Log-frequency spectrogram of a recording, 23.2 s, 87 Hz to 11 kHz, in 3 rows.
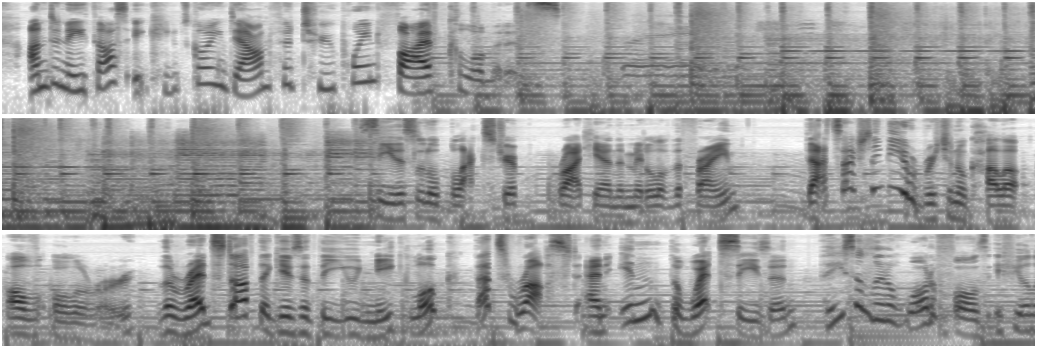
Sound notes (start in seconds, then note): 4.0 upbeat music; 4.6 whimpers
